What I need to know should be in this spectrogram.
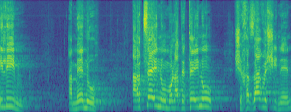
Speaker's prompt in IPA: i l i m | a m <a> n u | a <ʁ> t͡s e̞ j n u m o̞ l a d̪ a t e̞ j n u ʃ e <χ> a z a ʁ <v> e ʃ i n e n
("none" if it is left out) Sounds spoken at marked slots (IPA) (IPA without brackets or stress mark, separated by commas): e, ʁ, χ, v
